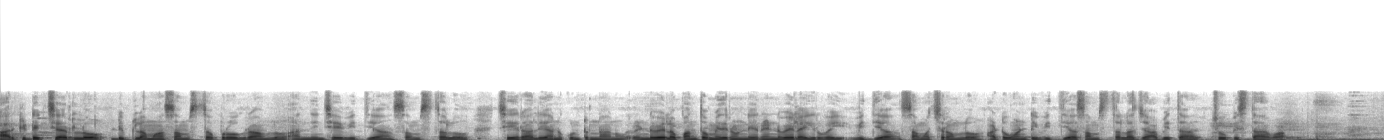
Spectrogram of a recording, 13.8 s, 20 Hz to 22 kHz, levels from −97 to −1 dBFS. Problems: background sounds at intervals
